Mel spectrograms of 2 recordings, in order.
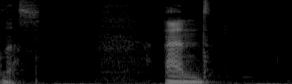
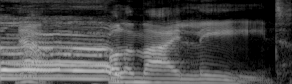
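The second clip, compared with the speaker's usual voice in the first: high shout, then a long drawn-out order; Raxor's battle command; 10 semitones higher, 16 dB louder, much slower than usual. Acted. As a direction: bellow the command, stretching it out. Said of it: "you hear him addressing the troops".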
